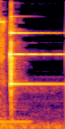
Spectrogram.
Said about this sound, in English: Uh, it's the sound of yet another sale on Shopify and it's the all in one commerce platform which can start, run, and grow your own business.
